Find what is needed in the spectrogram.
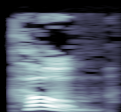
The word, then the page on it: pome: British English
